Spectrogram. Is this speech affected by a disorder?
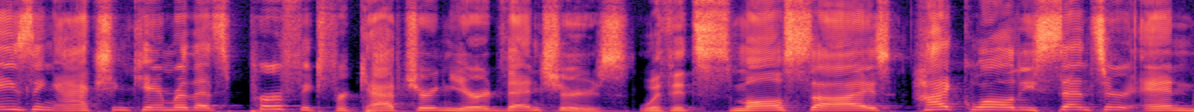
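No.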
